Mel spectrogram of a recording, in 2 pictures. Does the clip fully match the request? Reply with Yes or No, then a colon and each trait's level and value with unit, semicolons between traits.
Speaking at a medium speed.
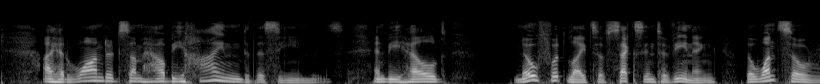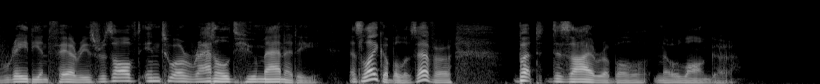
No: slow, 115 wpm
